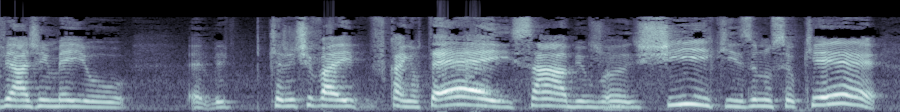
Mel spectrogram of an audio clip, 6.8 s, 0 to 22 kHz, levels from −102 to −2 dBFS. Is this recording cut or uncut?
uncut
